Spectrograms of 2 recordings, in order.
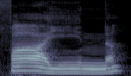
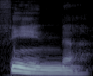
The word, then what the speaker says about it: fine: that's rather simple and the last one is not fine it's Fein those are all Middle English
